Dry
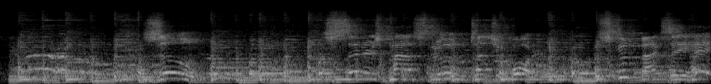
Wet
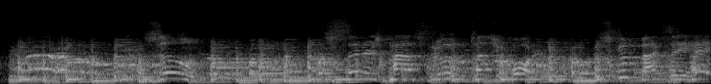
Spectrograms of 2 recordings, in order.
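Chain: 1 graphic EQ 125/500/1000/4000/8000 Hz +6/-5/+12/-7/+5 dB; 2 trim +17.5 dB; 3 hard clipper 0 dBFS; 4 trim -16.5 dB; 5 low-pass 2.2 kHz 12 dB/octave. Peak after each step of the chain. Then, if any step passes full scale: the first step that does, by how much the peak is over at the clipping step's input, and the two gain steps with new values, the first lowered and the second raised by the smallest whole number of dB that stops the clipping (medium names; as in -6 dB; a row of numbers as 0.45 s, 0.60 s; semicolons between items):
-13.5 dBFS, +4.0 dBFS, 0.0 dBFS, -16.5 dBFS, -16.0 dBFS; step 2, 4.0 dB; step 2 +13.5 dB, step 4 -12.5 dB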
